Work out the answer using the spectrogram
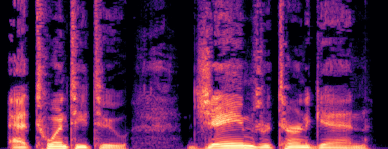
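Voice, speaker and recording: A man reading a scripted bedtime story as a measured, wise storyteller with dramatic pauses. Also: fairly low pitch, very animated, no room sound, clean studio sound.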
